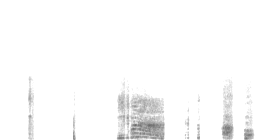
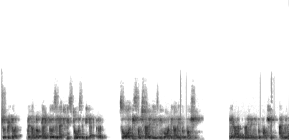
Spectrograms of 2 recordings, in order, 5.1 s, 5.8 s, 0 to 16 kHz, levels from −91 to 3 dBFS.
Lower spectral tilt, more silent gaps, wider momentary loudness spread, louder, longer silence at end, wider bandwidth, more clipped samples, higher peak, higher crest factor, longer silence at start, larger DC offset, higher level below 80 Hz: second, -0.5 dB/octave vs -6 dB/octave; first, 0.71-1.46 s, 1.52-2.33 s, 3.30-3.68 s, 3.79-3.94 s, 4.01-4.42 s, 4.68-4.87 s vs 2.29-2.39 s, 4.10-4.58 s; first, 22 LU vs 7 LU; second, -44 LUFS vs -18 LUFS; about the same, 0.05 s vs 0 s; about the same, 7.2 kHz vs 6.6 kHz; neither; second, -28 dBFS vs -2 dBFS; first, 22 dB vs 16 dB; first, 0.55 s vs 0.05 s; neither; second, under -90 dBFS vs -60 dBFS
